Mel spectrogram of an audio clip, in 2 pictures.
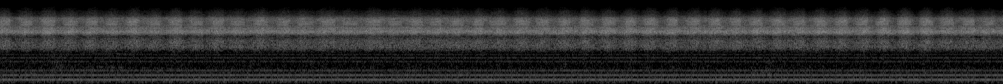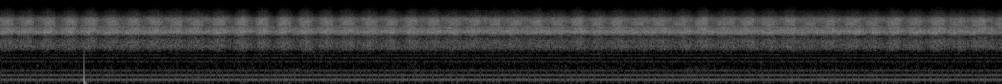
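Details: Crickets chorusing over a bay on Korčula, Croatia: a dense, high, hissing buzz that pulses steadily about two to three times a second without pause, over a faint, even low mechanical hum.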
